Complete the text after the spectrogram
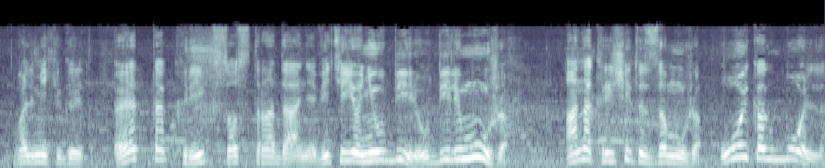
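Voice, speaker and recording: At a fairly quick pace, a man with a high-pitched voice is heard in a dry sound without echo over light background noise. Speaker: tour guide storyteller. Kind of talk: storytelling talk to a group. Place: open country. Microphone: phone near.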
